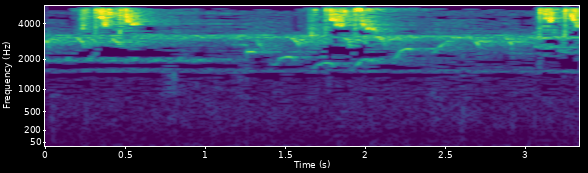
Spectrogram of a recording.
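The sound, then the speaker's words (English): A colorful little parakeet chirps and twitters in high, rapid bursts, with brief lulls between flurries; the calls are fairly soft, with no one speaking. “At first, the citizens of Gothenburg, Sweden, are enchanted by the colorful little parakeet that traders have brought back from the exotic East Indies.”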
